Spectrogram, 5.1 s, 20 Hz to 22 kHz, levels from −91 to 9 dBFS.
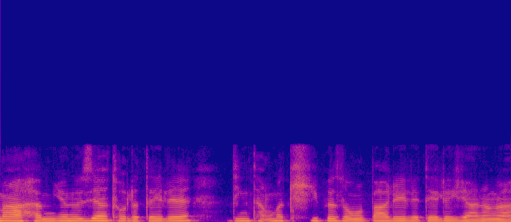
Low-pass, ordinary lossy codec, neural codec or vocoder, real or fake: none; none; codec, 16 kHz, 2 kbps, FunCodec, trained on Chinese and English, 25 frames a second; fake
